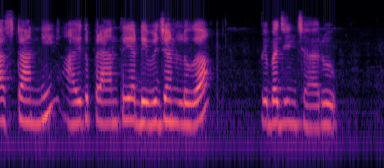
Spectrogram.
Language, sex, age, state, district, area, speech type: Telugu, female, 30-45, Andhra Pradesh, Guntur, rural, read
